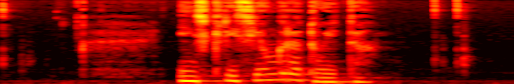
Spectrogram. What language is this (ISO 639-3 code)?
glg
